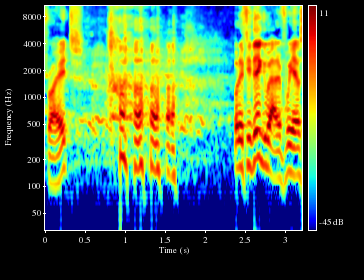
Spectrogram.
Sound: all laughs

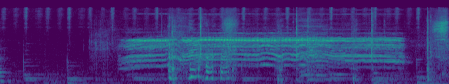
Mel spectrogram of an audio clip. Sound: Furbacca wookiee-ing; chuckles

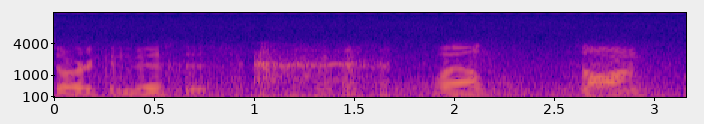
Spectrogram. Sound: laughter

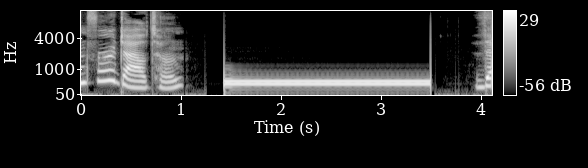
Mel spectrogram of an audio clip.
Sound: dial tone plays

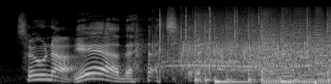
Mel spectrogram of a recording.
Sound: audience applauding

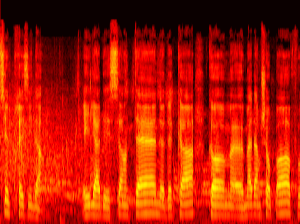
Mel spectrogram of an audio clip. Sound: applause

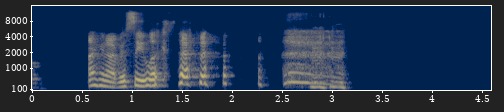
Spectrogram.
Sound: laughter

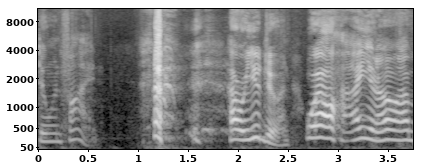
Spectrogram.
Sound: laugh

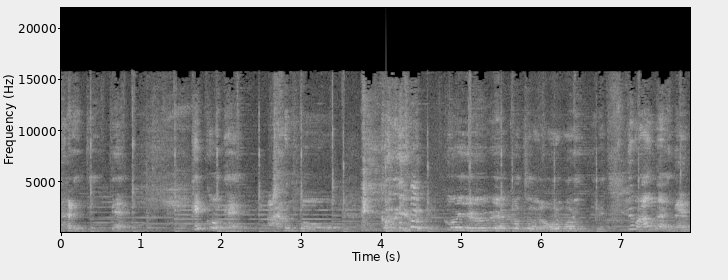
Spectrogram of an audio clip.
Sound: laughs

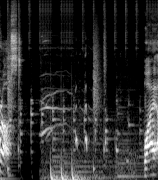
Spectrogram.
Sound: laughing

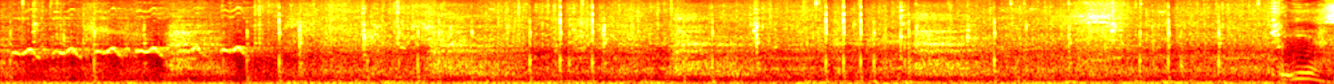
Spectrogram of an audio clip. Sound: deep Breathing

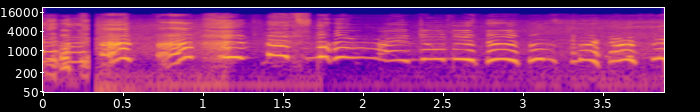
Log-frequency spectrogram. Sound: laughing and mumbled

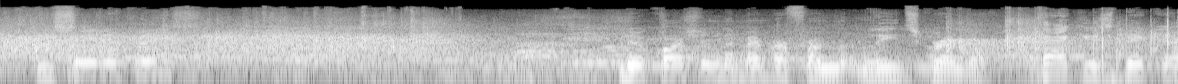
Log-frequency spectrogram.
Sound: applause

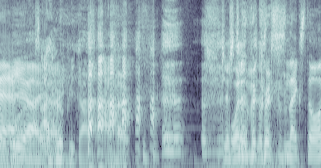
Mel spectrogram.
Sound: laughing

